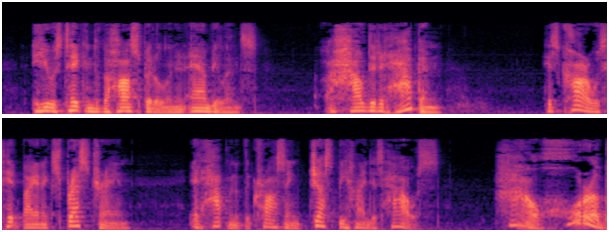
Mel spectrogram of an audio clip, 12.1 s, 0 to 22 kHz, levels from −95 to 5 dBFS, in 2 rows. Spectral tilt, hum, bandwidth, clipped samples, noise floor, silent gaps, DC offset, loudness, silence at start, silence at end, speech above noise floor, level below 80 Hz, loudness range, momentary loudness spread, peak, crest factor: -5 dB/octave; none; 10.5 kHz; under 0.1%; -60 dBFS; none; under 0.1%; -21 LUFS; 0.3 s; 0 s; 39 dB; -42 dBFS; 4 LU; 13 LU; 0 dBFS; 22 dB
